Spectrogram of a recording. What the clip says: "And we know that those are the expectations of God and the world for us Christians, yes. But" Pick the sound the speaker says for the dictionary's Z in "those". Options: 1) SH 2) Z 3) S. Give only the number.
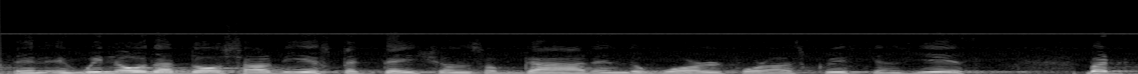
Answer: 3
